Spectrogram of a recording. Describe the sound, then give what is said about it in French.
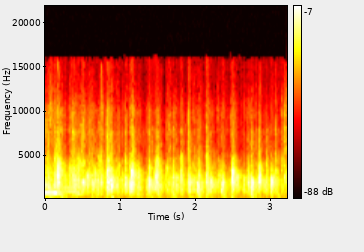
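Steady applause from an audience for Meredith Grey of Grey's Anatomy, many hands clapping in a dense, continuous patter with a few sharper claps standing out, sustained for a few seconds. “Applaudissements pour Meredith Grey.”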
